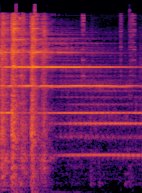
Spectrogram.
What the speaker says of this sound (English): Conductor goes bing, and you go bing once on your dime to acknowledge that you received his signal.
